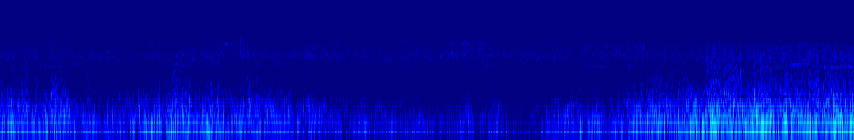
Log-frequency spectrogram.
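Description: A large bird shifts in a nest of sticks and straw, rustling the straw.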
